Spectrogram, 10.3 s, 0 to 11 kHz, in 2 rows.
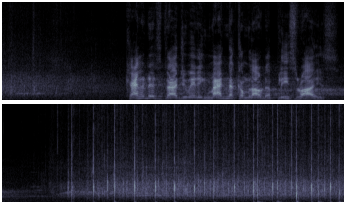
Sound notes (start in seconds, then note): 5.6 applause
